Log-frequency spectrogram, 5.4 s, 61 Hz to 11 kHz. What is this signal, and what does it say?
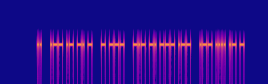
Morse code, heard as a keyed tone, about 44 wpm, 700 Hz. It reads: I WANT TO KNOW WHAT
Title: Sets of 5 Words Encore2 45wpm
